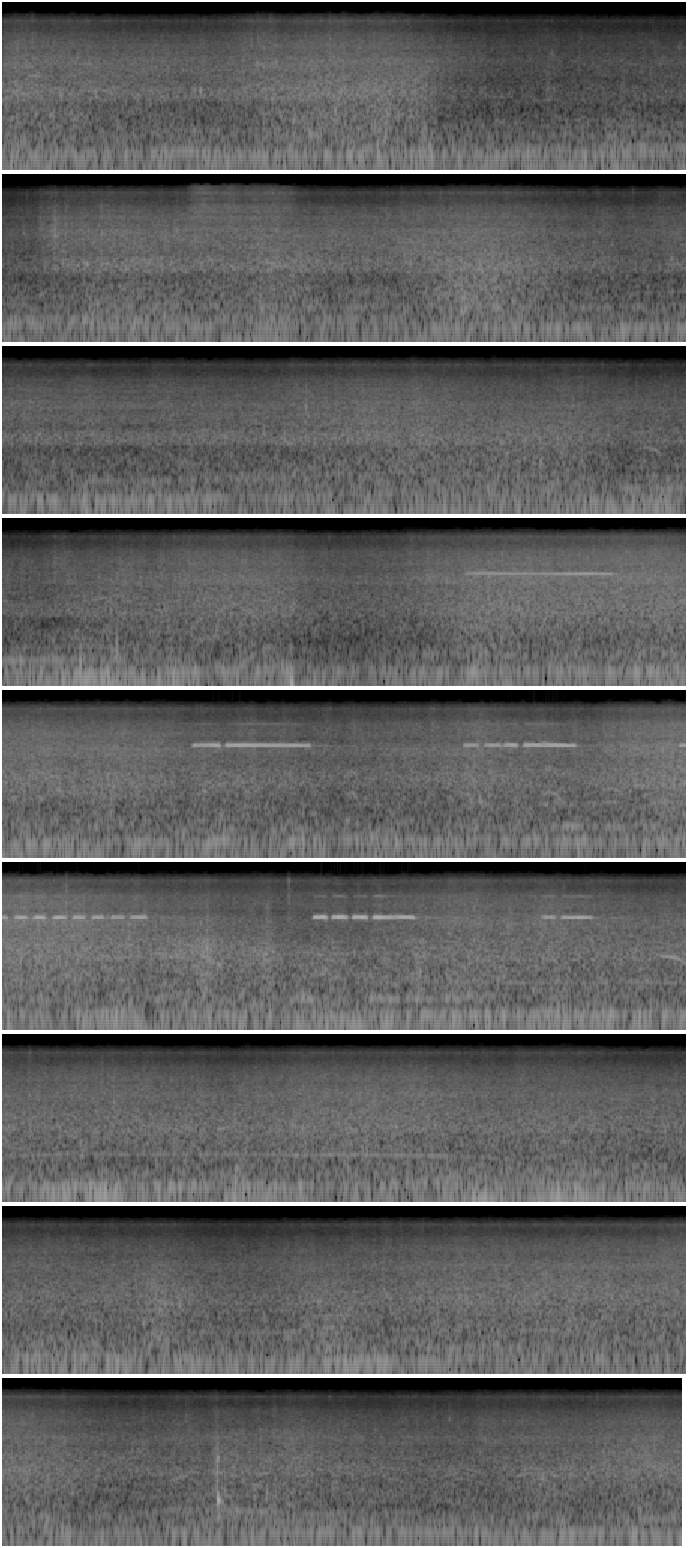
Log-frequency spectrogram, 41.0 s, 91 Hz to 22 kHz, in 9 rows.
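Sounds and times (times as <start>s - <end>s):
low engine hum: 0.0s - 41.0s
surf washing onto sand: 4.7s - 37.2s
short high beeps: 16.6s - 17.9s, 19.4s - 20.4s, 21.2s - 23.9s, 24.8s - 25.7s, 26.3s - 27.0s.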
